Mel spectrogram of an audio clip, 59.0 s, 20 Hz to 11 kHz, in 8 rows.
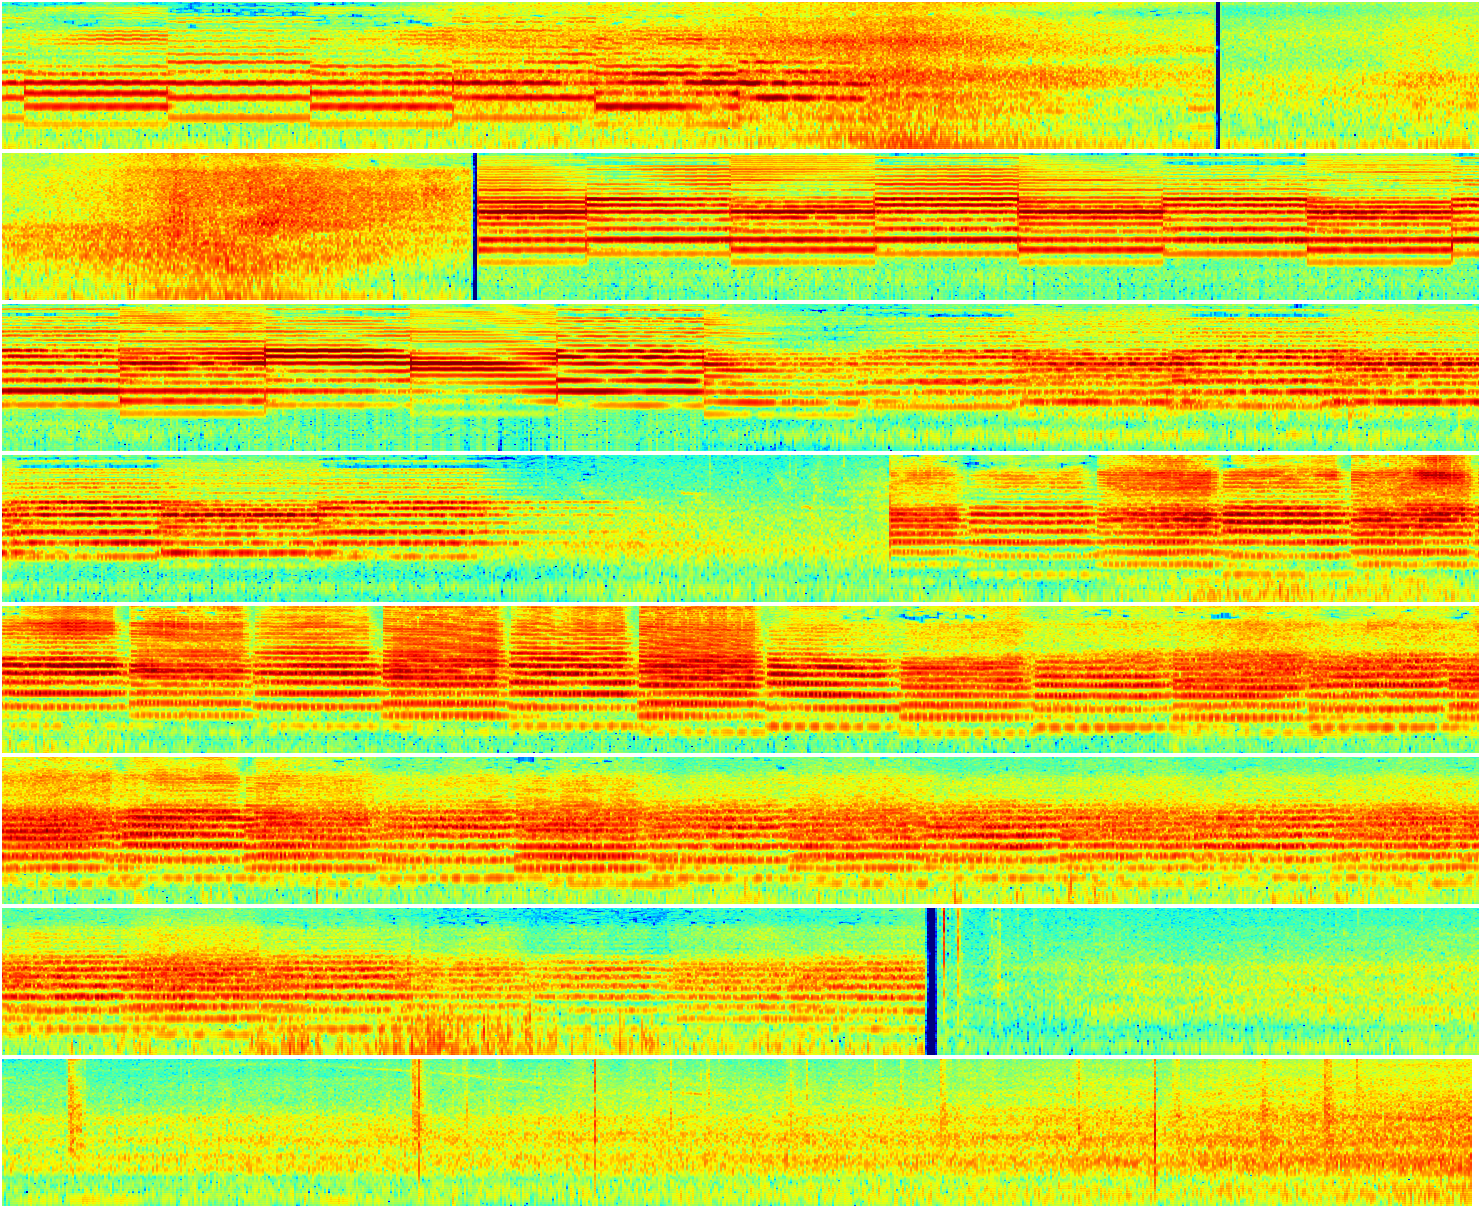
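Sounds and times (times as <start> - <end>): fast two-tone siren: 0.0 - 6.1, 9.8 - 25.4, 26.6 - 49.0
two-tone emergency sirens: 0.0 - 6.2, 9.7 - 25.5, 26.6 - 49.0
passing road noise: 0.0 - 59.0.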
